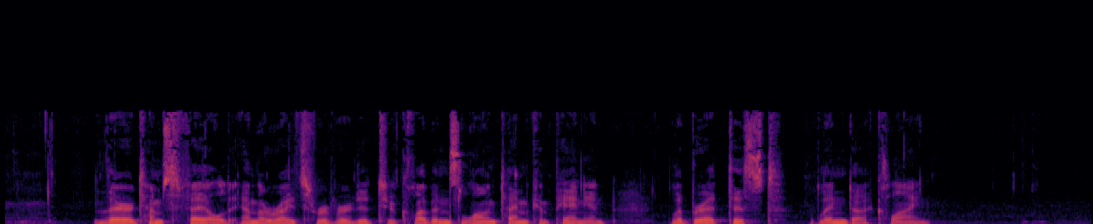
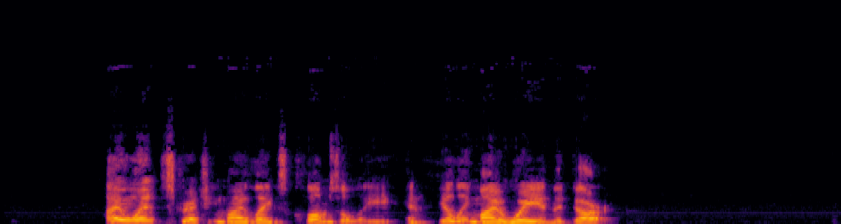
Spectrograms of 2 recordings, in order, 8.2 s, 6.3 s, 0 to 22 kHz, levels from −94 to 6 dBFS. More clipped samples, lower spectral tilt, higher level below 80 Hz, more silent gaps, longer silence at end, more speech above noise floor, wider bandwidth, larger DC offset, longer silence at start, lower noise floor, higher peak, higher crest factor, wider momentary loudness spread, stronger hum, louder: neither; about the same, -5 dB/octave vs -5 dB/octave; about the same, -66 dBFS vs -64 dBFS; neither; second, 1.25 s vs 1.75 s; second, 36 dB vs 66 dB; first, 11.5 kHz vs 7.8 kHz; neither; second, 0.15 s vs 0.8 s; second, -77 dBFS vs -84 dBFS; second, -24 dBFS vs -2 dBFS; about the same, 20 dB vs 18 dB; about the same, 11 LU vs 13 LU; neither; second, -42 LUFS vs -19 LUFS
